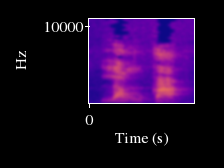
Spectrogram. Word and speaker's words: langka: Oras na naman (Time again) ng ating (for our) Learn Tagalog pronunciation video. So ----- let's start with this photo. Jackfruit ----- Langka.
